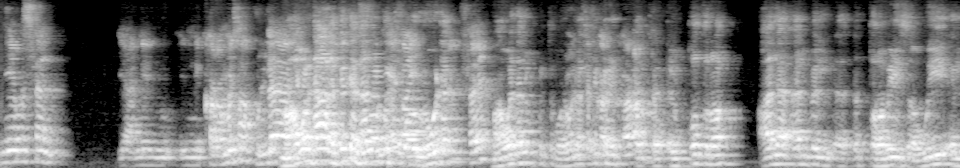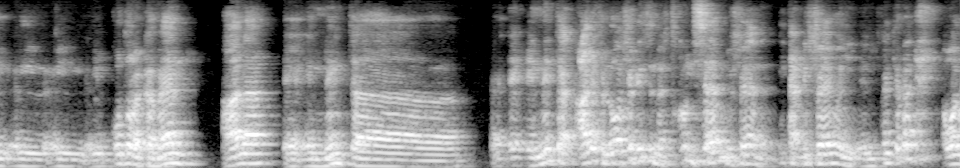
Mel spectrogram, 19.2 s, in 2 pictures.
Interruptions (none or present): present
